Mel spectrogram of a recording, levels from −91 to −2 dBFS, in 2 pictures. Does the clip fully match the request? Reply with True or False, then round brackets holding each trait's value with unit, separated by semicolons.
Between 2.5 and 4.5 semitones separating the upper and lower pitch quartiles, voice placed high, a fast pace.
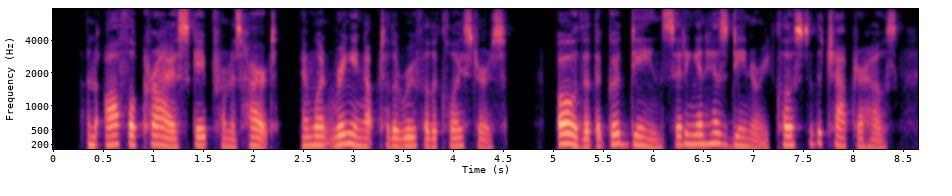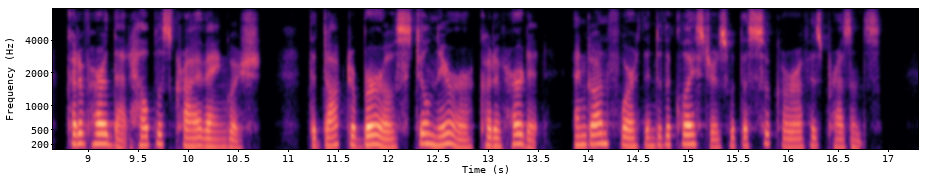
False (4.0 semitones; 175 Hz; 210 wpm)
